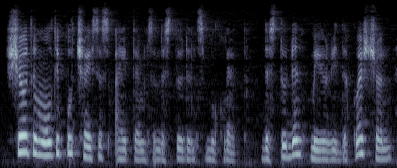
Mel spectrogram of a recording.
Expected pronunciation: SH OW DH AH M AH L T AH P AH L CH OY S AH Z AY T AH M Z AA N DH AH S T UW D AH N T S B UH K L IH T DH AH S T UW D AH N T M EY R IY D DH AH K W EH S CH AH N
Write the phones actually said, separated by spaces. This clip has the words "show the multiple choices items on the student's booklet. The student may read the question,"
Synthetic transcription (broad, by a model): SH OW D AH M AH L T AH P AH L CH OY S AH S AY T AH M S AA N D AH S T UW D AH N T S B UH K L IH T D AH S T UW D AH N T M EY R IY D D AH K W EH S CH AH N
